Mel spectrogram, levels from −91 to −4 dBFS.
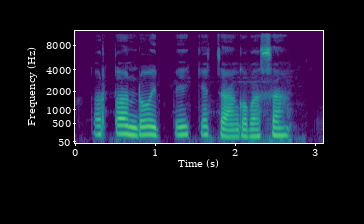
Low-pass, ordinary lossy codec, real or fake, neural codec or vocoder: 10.8 kHz; none; real; none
